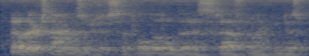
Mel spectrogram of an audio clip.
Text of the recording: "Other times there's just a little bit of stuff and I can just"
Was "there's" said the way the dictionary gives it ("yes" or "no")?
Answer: no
